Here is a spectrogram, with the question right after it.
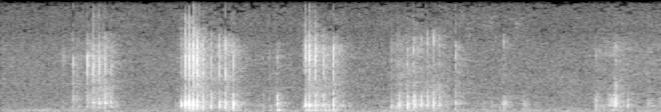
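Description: Long painted nails tap on the surface of a small silver metallic faux-leather zippered makeup bag, which is closed, soft and partly filled, and lies on a wooden table. The result is a quiet series of crisp, crinkly, uneven taps and scratches in short clusters, bright in the mids and highs, with no low thump and almost no ring.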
